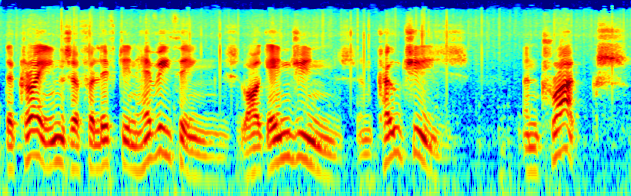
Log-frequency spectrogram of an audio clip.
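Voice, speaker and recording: A man voicing a patient male engine driver in a storybook, steady and reassuring. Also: medium pitch, slow pace. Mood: explaining. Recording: noisy old storybook LP.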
